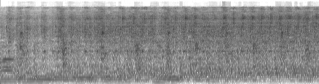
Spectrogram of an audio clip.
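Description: A sewing machine runs a steady, continuous stitching whir close by, a dense mechanical hum with a faint tonal whine, while someone speaks over it.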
